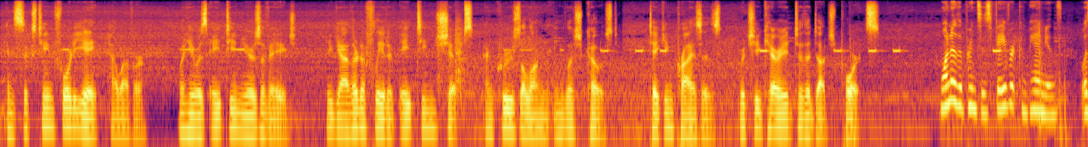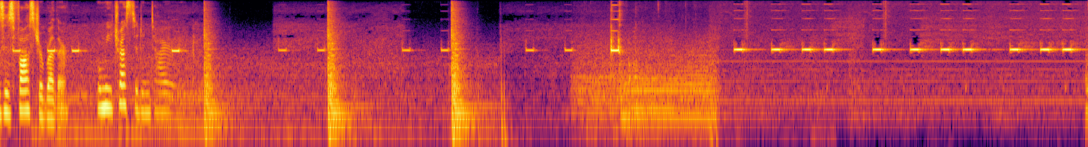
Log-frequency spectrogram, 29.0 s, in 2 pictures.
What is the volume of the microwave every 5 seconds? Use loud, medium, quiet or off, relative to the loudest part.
quiet, quiet, medium, medium, loud, loud.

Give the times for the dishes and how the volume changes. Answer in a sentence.
You can't hear the dishes here.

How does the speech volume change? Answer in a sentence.
The loudness of the talking stays about the same.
